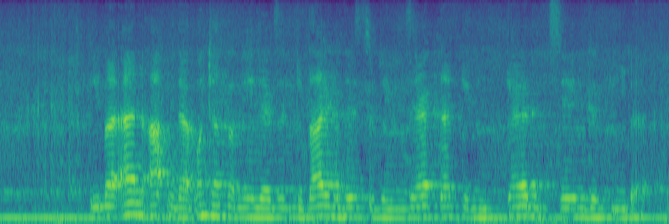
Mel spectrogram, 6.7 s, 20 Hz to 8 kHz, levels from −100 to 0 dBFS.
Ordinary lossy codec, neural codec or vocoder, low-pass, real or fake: none; codec, 16 kHz, 2 kbps, X-Codec, HuBERT features, trained on general audio; none; fake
